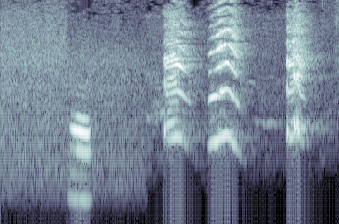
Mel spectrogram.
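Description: A Purple swamphen gives four short, nasal, honking squawks, the first lower and the later ones harsher and rising. Soft background hiss.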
